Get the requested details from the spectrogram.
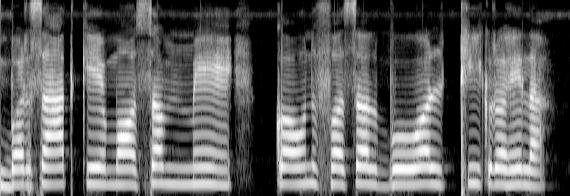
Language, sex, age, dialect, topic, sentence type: Bhojpuri, female, 18-24, Northern, agriculture, question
